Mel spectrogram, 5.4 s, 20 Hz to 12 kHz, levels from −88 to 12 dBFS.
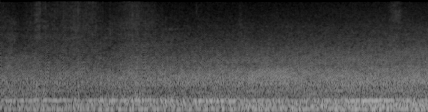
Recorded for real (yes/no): no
